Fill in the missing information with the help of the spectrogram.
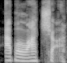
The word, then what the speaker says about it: Appalachia: Thank you for saying Appalachia. – I know, because you corrected me last time. Wait. Hear a bell for me. – They'll throw an Appalachia if you say it wrong.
